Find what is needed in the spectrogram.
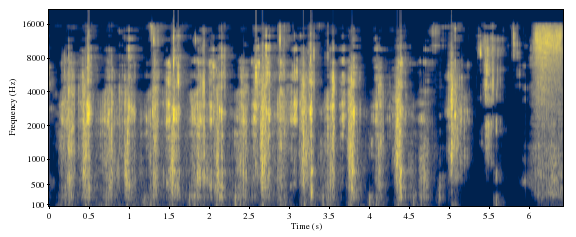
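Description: Cold noodles being slurped up from their broth close to the microphone: a quick run of short wet sucks that thins out near the end.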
